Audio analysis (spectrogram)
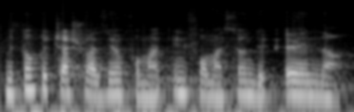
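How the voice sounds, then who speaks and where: A woman's voice: low voice, fast, muffled recording. A woman in her thirties hosting an informal explainer video, talking directly and emphatically and repeating key words for stress. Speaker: video host and immigration coach. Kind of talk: informal explainer talk to camera. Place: indoor room at home. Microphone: lapel mic.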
